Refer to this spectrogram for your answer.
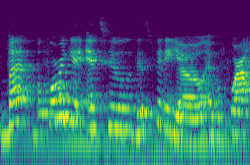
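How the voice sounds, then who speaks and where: A woman is heard with audible room echo and faint music in the background. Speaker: beauty vlogger. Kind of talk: casual vlog chat. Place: home room.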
